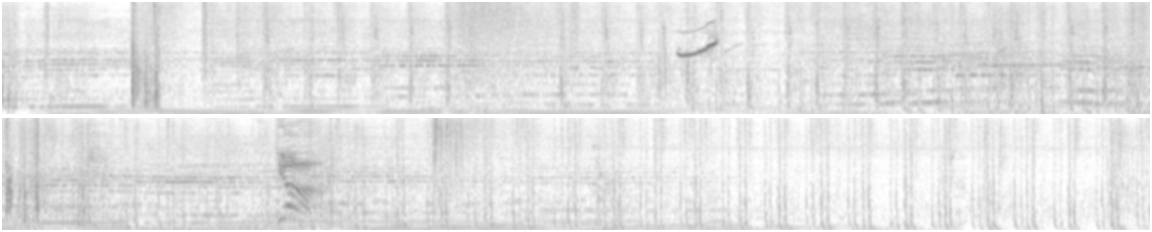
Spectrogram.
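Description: Horse hooves clip-clop steadily in Assassin's Creed Valhalla, a continuous rhythmic run of hoofbeats over a low rumble of movement, with an occasional whinny and faint background sounds throughout the stretch.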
